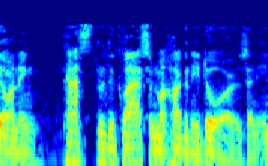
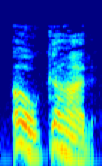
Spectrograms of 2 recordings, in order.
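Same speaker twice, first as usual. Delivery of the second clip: a high, louder gasp of realisation; exclaiming; 11 semitones higher, 5 dB louder than usual. A narrator's reading. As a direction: blurt it out as it hits her. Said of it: "she exclaimed".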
